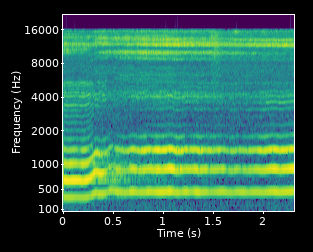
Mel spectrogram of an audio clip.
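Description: A woman's voice humming or singing one long held note, which steps up in pitch shortly after the start and then holds steady.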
